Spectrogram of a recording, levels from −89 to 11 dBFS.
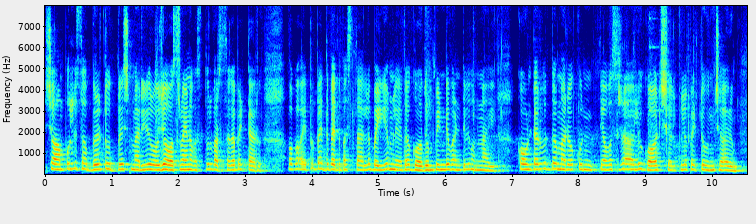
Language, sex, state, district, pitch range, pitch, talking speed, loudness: Telugu, female, Telangana, Hyderabad, 210-240 Hz, 225 Hz, 170 wpm, -19 LUFS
